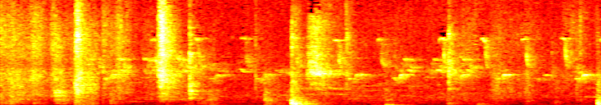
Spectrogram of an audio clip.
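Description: Birds chirping in the background, with a few light clicks and one thump about three seconds in from a wooden cupboard's lock and door being handled.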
